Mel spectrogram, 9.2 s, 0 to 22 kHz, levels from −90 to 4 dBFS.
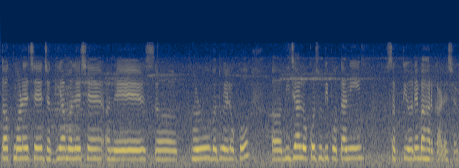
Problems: none marked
